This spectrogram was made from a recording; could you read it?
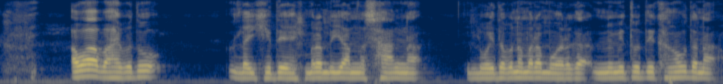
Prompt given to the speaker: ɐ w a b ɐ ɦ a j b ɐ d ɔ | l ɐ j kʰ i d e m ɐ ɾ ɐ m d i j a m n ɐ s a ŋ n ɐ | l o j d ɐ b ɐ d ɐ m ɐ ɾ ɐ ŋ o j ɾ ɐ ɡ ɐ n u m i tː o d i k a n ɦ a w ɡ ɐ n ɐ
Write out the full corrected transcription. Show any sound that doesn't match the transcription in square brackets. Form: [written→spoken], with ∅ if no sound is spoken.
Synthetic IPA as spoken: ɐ w a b ɐ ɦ a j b ɐ d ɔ | l ɐ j kʰ i d e m ɐ ɾ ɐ m d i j a m n ɐ s a ŋ n ɐ | l o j d ɐ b ɐ [d→n] ɐ m ɐ ɾ ɐ [ŋ→m] o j ɾ ɐ ɡ ɐ n u m i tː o d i [k→kʰ] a [n→ŋ] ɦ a w [ɡ→d] ɐ n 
